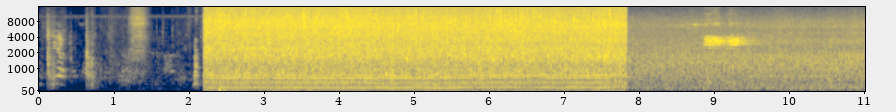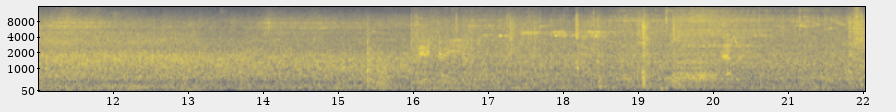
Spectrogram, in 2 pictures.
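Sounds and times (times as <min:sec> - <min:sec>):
motor running: 0:02.2 - 0:07.8
steady outdoor noise: 0:02.2 - 0:08.8.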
